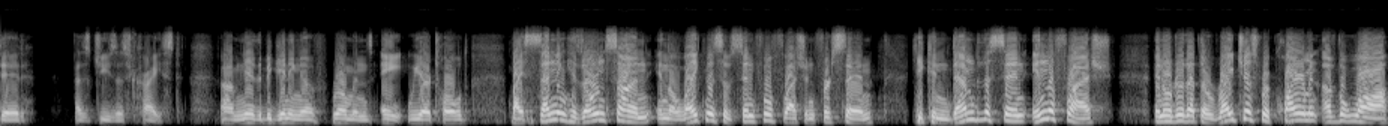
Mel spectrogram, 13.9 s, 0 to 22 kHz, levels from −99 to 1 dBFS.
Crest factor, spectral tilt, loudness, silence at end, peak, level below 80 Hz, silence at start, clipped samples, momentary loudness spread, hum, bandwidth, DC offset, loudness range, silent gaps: 16 dB; -4 dB/octave; -24 LUFS; 0 s; -8 dBFS; -90 dBFS; 0 s; under 0.1%; 10 LU; none; 8.8 kHz; under 0.1%; 5 LU; none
